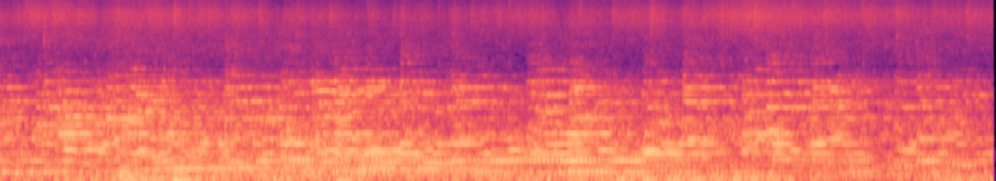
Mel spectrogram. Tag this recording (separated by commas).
Change ringing (campanology)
